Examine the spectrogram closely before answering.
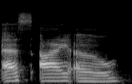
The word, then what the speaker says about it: Siobhan: see okay remember backwards but that's how you spell it s-i-o-b-h-a-n and it's pronounced siobhan and does does a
